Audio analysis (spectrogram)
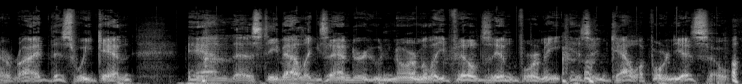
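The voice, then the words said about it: Hoarse, laryngitic voice. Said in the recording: “Every summer, I get a bout of laryngitis and hoarseness. This year it came early.”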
